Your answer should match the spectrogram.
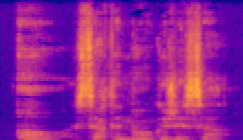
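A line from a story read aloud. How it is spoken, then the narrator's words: Exclamation. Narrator (French): s'écria Pistache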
